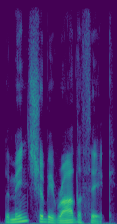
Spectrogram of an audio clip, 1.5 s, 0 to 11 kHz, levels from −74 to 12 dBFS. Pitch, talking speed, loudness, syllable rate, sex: 115 Hz, 245 wpm, -16 LUFS, 6.0 syllables/s, male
